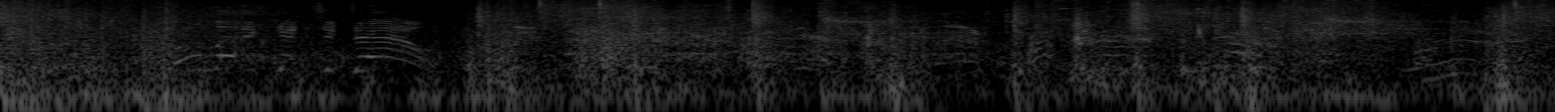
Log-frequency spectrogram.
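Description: A large monster roars.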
